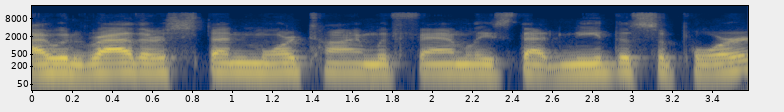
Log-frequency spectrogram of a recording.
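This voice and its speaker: A man with a Spanish accent speaks at a medium pitch and moderate pace, his tone dark and mellow and his intonation monotone and flat, over a quiet background. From US, Spanish-speaking immigrant family. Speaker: financial advisor. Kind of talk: live stream interview. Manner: halting, many fillers.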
